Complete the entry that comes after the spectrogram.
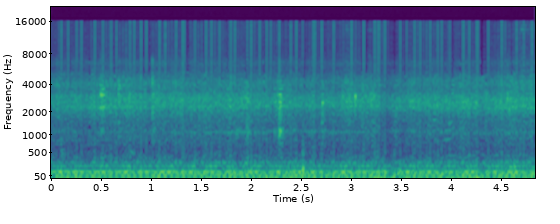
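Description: Vehicle engine idling steadily, a constant low hum with no revving.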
